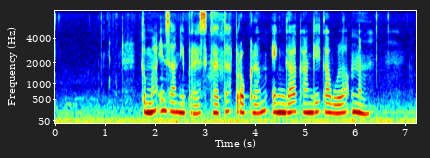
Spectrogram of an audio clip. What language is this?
Javanese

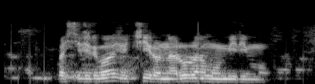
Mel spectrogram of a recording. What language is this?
Kinyarwanda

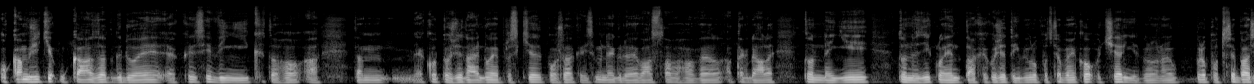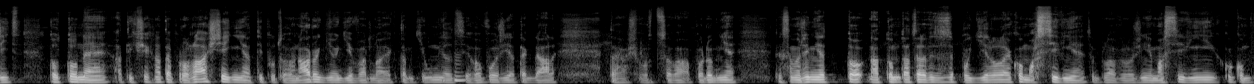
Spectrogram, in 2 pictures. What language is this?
Czech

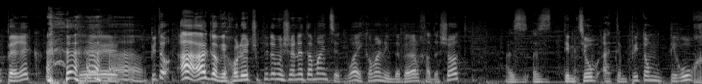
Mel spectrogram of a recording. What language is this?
Hebrew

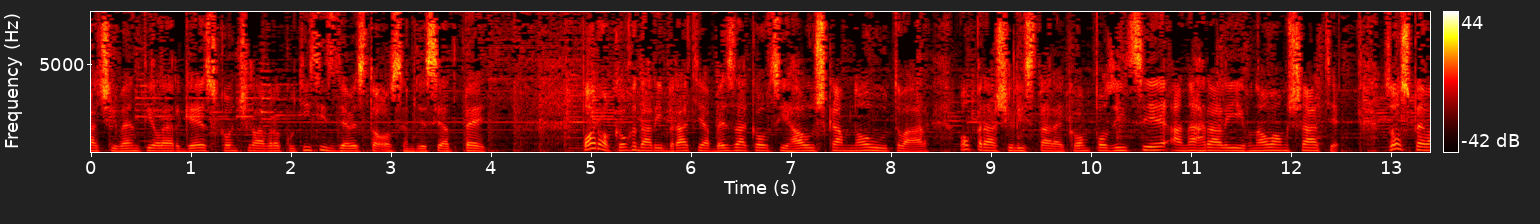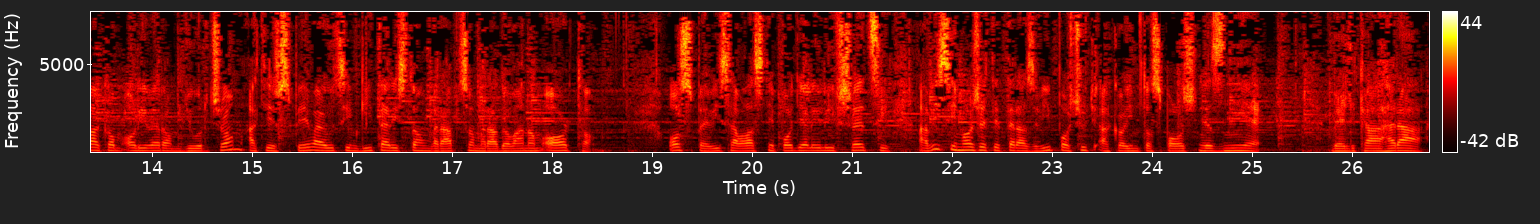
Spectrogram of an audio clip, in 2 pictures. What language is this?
Slovak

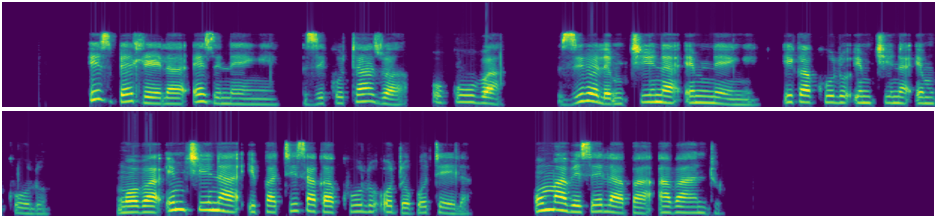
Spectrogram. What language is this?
North Ndebele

